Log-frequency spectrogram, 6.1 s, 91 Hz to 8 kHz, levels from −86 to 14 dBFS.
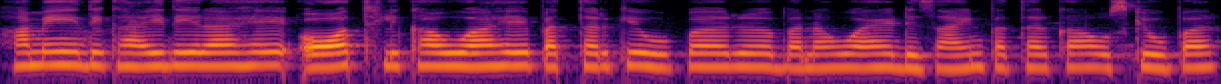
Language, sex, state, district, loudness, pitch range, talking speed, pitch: Hindi, female, Madhya Pradesh, Bhopal, -18 LUFS, 225-245 Hz, 195 wpm, 230 Hz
